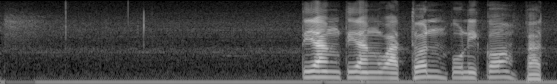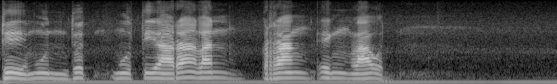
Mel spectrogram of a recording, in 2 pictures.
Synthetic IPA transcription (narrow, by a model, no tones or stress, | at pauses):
t̪iaŋt̪ijaŋwad̪̥ɔ̤npunikɔb̥a̤d̪̥e̤mund̪ʊt̪̚mut̪iaɾalan | kəɾaŋɪŋlaʊt̪̚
